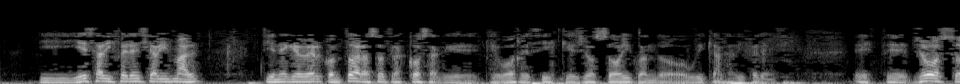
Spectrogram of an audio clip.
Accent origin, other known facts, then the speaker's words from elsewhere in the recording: Argentina; Porque yo soy argentino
